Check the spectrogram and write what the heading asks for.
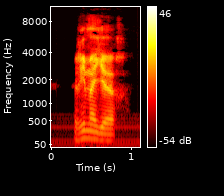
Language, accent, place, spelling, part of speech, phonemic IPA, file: French, France, Lyon, rimailleur, noun, /ʁi.ma.jœʁ/, LL-Q150 (fra)-rimailleur.wav
- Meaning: rhymester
